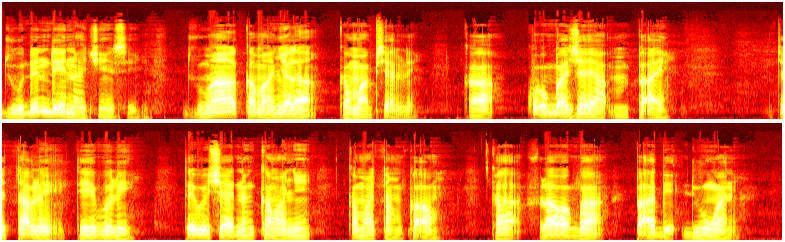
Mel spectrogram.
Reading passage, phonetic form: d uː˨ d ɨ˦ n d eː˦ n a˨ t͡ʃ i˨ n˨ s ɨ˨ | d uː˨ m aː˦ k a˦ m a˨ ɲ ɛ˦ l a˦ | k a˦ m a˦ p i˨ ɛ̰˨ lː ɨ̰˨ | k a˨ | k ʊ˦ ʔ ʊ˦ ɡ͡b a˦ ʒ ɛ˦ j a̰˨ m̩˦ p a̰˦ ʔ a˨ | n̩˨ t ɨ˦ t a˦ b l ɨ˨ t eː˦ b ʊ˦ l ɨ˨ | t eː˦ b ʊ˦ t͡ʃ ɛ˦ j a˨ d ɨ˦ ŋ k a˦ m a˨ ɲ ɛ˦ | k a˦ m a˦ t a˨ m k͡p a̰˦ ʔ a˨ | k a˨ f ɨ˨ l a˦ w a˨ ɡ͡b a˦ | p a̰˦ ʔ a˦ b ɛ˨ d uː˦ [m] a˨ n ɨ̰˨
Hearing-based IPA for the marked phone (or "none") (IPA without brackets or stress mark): ŋ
